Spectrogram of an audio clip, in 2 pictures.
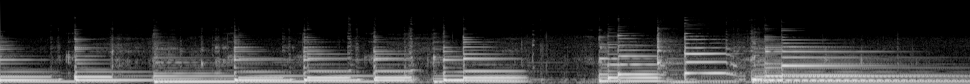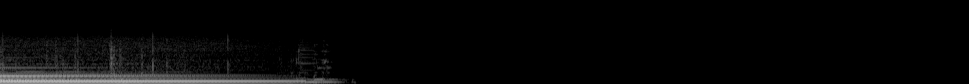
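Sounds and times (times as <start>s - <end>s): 
acoustic guitar berceuse: 0.0s - 13.0s.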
